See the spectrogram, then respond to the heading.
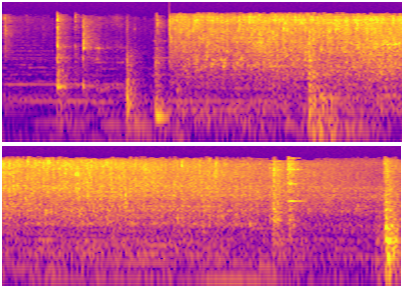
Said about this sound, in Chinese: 哎呀，哎呀，这洗碗的水都溅到衣服上了。可是不用力洗的话，又洗不出来。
